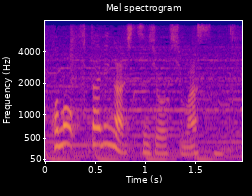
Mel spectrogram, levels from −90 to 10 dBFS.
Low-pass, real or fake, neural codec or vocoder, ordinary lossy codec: 7.2 kHz; real; none; none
